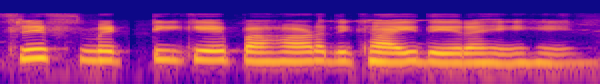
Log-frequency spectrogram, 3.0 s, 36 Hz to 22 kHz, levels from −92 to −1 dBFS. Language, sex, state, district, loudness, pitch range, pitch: Hindi, female, Madhya Pradesh, Bhopal, -15 LUFS, 190-225 Hz, 210 Hz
